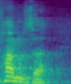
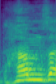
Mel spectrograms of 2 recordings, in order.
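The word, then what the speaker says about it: همزة: Hamza begins with a which is at the bottom of the throat and the way to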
